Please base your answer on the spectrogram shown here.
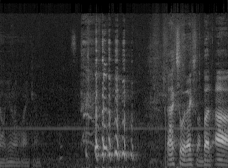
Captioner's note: laughing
